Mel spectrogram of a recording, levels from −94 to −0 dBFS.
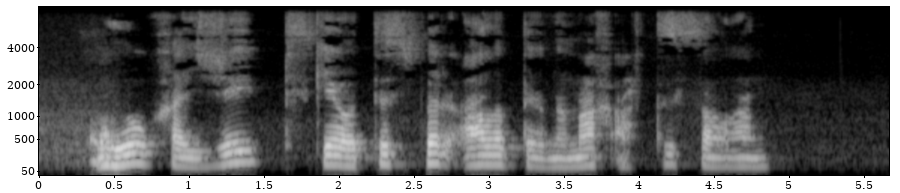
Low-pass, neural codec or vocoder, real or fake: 7.2 kHz; none; real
